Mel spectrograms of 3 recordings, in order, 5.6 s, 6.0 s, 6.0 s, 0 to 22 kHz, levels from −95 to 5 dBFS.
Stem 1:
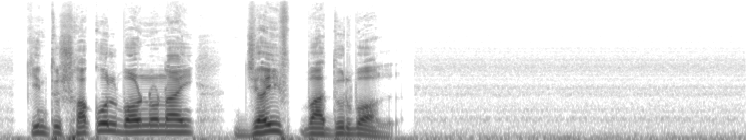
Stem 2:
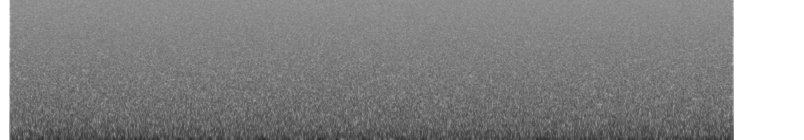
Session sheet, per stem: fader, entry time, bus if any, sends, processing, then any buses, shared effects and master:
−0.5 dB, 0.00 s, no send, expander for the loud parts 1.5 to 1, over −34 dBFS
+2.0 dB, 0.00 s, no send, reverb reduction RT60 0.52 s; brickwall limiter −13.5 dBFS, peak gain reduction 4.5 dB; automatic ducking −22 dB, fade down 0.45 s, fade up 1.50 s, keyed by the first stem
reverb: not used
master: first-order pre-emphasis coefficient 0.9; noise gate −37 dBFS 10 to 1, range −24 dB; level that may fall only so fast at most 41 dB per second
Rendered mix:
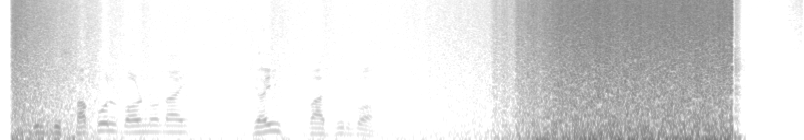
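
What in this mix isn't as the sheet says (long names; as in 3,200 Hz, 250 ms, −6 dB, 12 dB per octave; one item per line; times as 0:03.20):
stem 1 −0.5 dB → −11.0 dB
stem 2 +2.0 dB → −4.5 dB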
